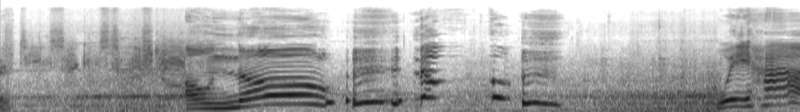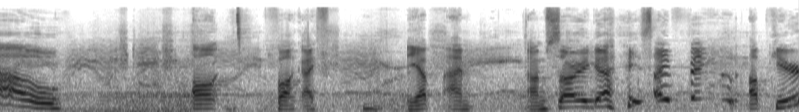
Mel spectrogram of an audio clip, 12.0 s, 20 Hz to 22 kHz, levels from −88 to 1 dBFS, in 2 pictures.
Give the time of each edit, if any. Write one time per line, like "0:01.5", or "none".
none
